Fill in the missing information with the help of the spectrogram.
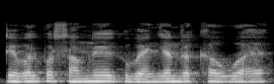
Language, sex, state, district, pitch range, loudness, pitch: Hindi, male, Jharkhand, Deoghar, 130-140 Hz, -14 LUFS, 135 Hz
